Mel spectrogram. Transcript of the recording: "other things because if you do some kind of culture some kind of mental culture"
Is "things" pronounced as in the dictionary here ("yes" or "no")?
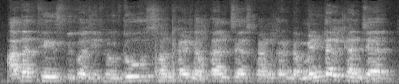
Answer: no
